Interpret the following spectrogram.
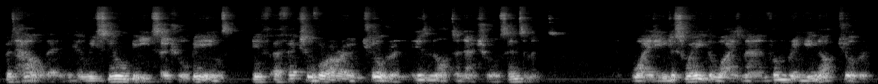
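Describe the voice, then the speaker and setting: A man reading a classic philosophy text aloud in a measured, solemn manner. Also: fairly low pitch, animated, creaky, warm tone. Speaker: narrator. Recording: roomy, distant from the mic.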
